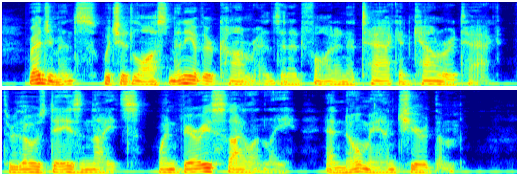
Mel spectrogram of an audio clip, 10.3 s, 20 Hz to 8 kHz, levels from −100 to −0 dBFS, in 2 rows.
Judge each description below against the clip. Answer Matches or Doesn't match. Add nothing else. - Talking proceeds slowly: Doesn't match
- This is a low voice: Matches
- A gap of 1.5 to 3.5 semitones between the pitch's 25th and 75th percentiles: Matches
